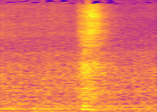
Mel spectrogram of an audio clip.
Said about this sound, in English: Hold up, now there's a bus.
